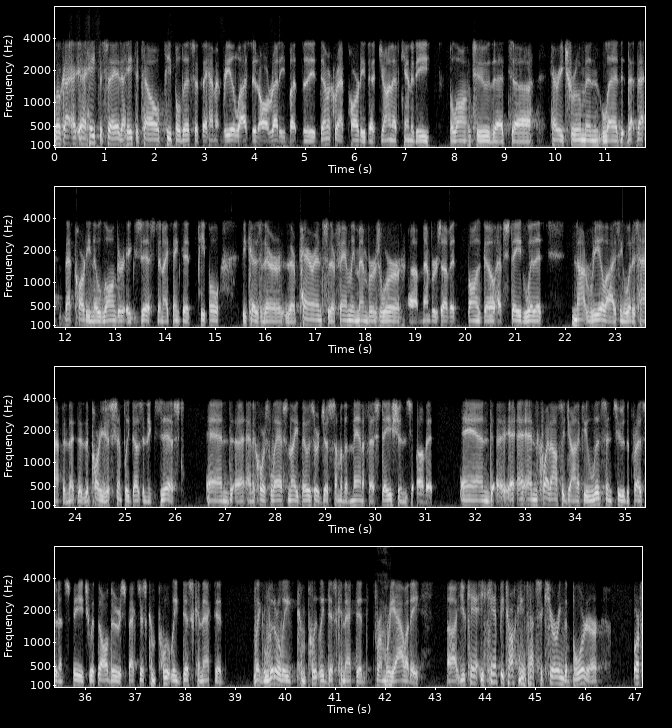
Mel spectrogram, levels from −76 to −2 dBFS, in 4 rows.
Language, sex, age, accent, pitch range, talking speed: English, male, 50-69, American, 95-115 Hz, 165 wpm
